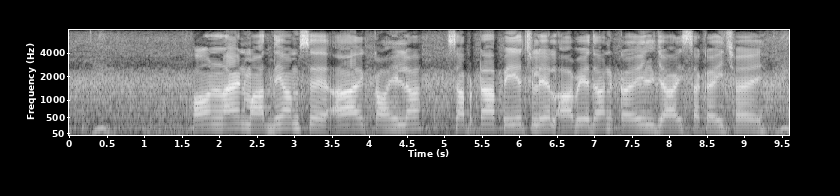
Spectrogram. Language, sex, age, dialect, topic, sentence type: Maithili, male, 18-24, Bajjika, banking, statement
